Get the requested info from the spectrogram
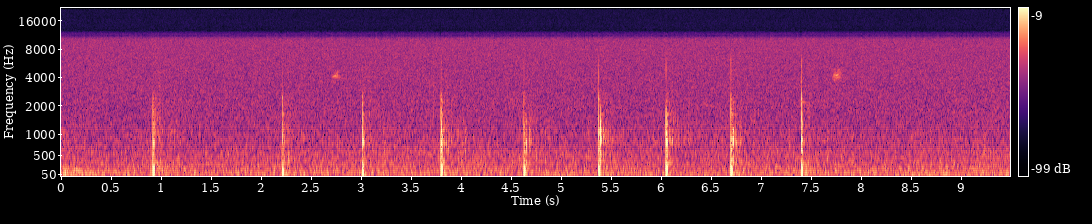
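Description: Basketball being dribbled on a hard court: nine separate bounces, the first pair about a second and a half apart, then settling into roughly one bounce every 0.7 seconds.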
